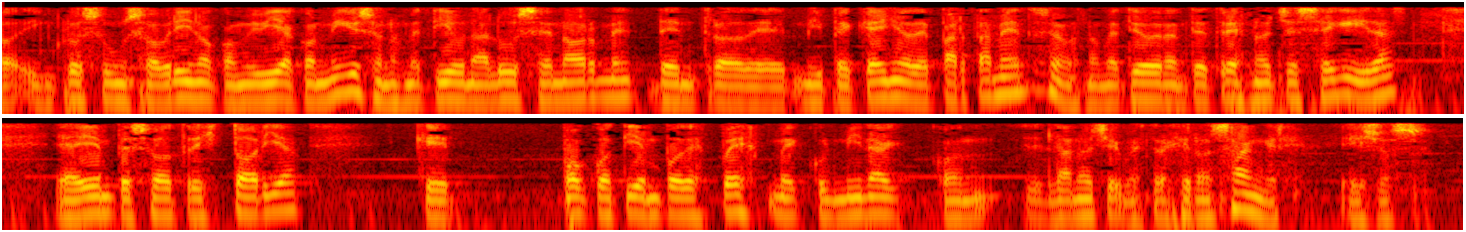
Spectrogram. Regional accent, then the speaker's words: Huinca Renancó, Córdoba, Argentina; now in Buenos Aires, Argentina; yo fui asesor impositivo 10 años en mi pueblo, Huincarrenacó, en el sur de Córdoba. Más luego en Buenos Aires desempeñé en 3 contadurías sucesivas

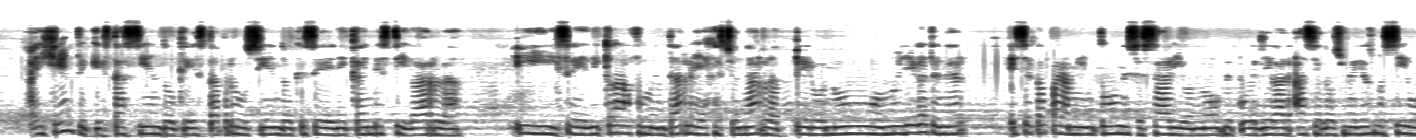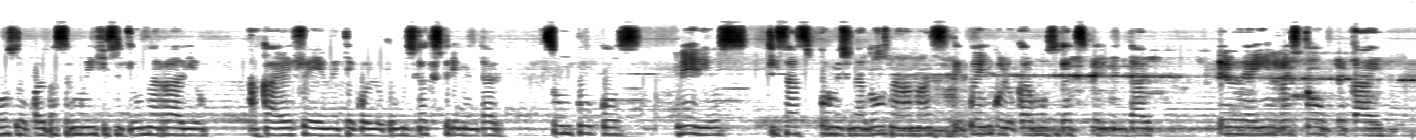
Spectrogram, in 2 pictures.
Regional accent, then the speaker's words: Lima, Peru; Soy de Lima, Perú.

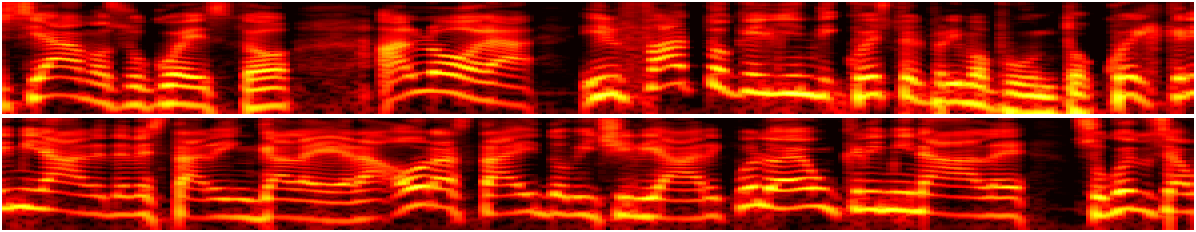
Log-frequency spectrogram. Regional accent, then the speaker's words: Veneto, Italy; so anch'io veneto, cosa vuol dire

